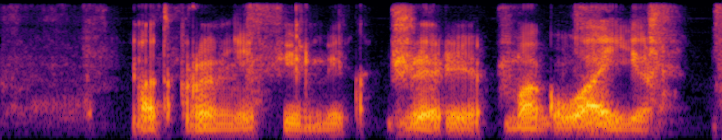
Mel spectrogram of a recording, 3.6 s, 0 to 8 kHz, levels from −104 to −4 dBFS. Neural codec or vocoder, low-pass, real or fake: vocoder, 22.05 kHz, 80 mel bands, HiFi-GAN; 7.2 kHz; fake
